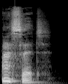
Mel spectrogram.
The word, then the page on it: asset: British English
